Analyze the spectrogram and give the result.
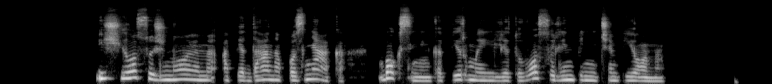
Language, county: Lithuanian, Vilnius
